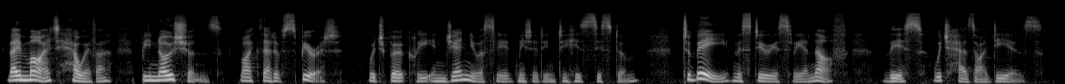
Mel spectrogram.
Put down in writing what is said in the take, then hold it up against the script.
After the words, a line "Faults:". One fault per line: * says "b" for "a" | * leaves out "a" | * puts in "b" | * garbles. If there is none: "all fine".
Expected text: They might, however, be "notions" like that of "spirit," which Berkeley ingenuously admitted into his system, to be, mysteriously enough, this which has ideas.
They might, however, be "notions" like that of "spirit," which Berkeley ingenuously admitted into his system, to be, mysteriously enough, this which has ideas.
Faults:
all fine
